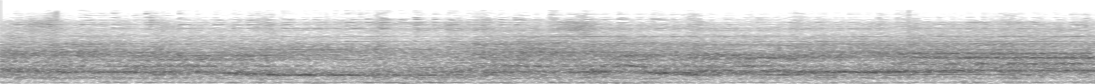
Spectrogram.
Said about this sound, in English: The crowd singing a Believe anthem.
